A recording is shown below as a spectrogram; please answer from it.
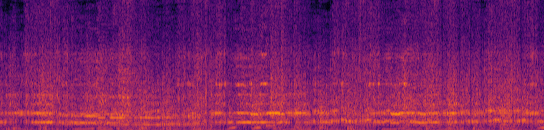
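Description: A procession drum band, many large barrel drums beating a fast, dense rhythm, with a high melody held on steady notes that step in pitch over the drums.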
